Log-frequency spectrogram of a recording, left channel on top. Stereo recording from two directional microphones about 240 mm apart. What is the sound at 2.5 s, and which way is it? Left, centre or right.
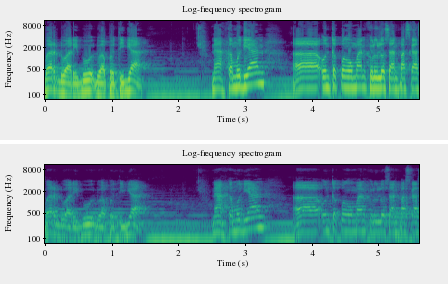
A man's voice, left.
